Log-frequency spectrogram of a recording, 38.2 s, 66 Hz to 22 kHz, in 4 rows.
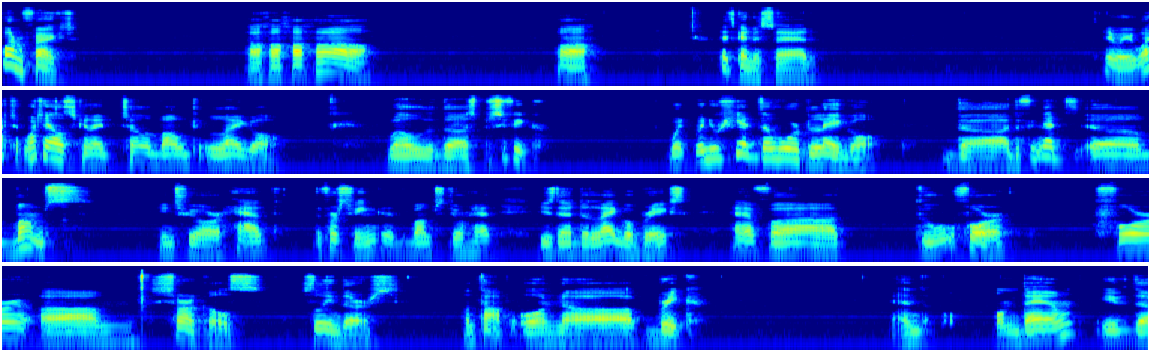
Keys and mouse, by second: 2.8-4.6 drag, 5.6-7.2 drag, 5.6 e, 8.4 e, 8.8 s, 11.3-17.9 drag, 15.0-17.9 right drag, 20.6 e, 26.8-32.8 middle drag, 35.4-37.8 drag, 35.4 right click, 37.8-38.2 middle drag.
